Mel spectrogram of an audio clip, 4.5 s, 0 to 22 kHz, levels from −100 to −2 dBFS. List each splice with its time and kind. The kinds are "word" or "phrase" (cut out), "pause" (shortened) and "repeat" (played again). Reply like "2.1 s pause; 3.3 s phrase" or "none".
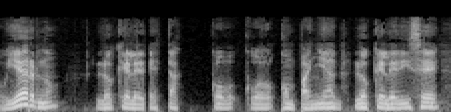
1.4 s word; 3.4 s word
